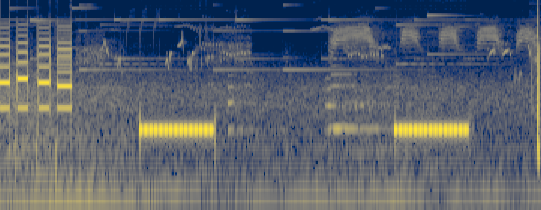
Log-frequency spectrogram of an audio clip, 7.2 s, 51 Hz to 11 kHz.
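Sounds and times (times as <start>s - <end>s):
telephone dialing beeps: 0.0s - 1.0s, 1.9s - 2.9s, 5.3s - 6.3s
birds chirping: 0.4s - 3.5s, 4.2s - 7.2s
telephone buzzing ring tones: 1.8s - 3.4s, 4.3s - 6.3s.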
